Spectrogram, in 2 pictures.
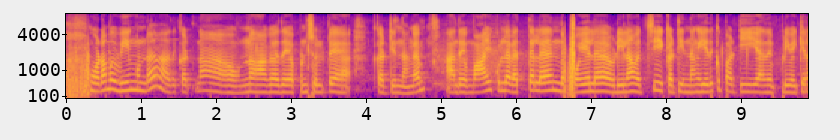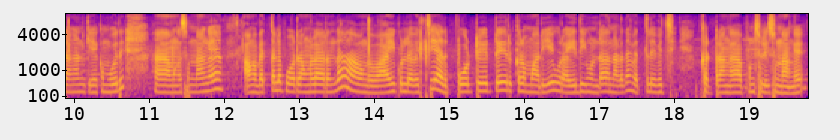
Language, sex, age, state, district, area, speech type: Tamil, female, 45-60, Tamil Nadu, Ariyalur, rural, spontaneous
